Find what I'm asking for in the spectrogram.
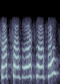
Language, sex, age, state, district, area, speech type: Kashmiri, female, 30-45, Jammu and Kashmir, Budgam, rural, conversation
